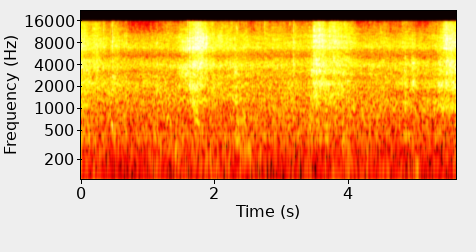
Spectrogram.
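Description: Caterpillar excavator's diesel engine running steadily while it works a demolition debris pile, with a louder rush of noise about every two seconds.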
